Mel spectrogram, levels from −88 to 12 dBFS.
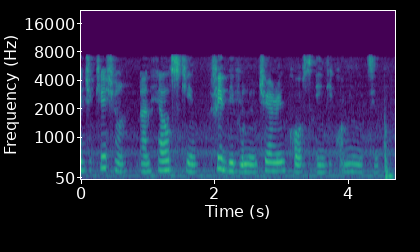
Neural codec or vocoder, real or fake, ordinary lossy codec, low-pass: codec, 16 kHz, 16 kbps, FunCodec, trained on Chinese and English, 50 frames a second; fake; none; 7.2 kHz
